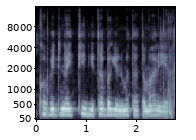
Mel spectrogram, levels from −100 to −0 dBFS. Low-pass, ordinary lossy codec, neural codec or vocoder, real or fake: 14.4 kHz; none; none; real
